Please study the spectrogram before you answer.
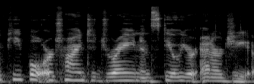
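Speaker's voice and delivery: ordinary delivery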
